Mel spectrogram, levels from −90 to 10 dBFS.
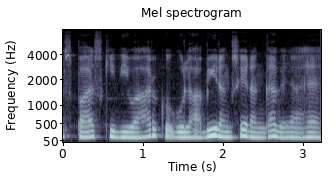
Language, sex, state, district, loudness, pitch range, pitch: Hindi, male, Jharkhand, Ranchi, -15 LUFS, 135-160 Hz, 140 Hz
